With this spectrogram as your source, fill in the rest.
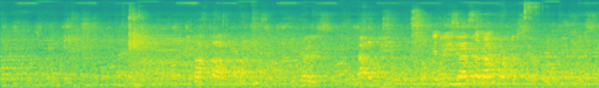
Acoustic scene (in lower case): crowded indoor space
